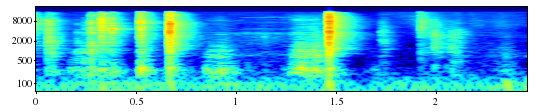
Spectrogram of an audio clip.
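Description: Quarter-inch instrument cable plugs being pushed into the metal output jacks of a multi-effects pedal: a few sharp clicks, the loudest two about two-thirds of a second and a second and a half in.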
